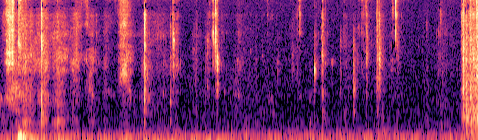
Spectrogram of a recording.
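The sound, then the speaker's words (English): Crunching and chewing of a peanut snack from Israel, with a steady run of irregular, crisp crunches over several seconds and a louder burst at the end. No one speaks. “It basically tastes like a lighter version of Captain Crunch, but with...”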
